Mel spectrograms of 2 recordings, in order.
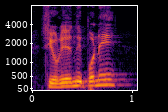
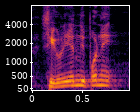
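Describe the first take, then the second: No difference in how they are said.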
